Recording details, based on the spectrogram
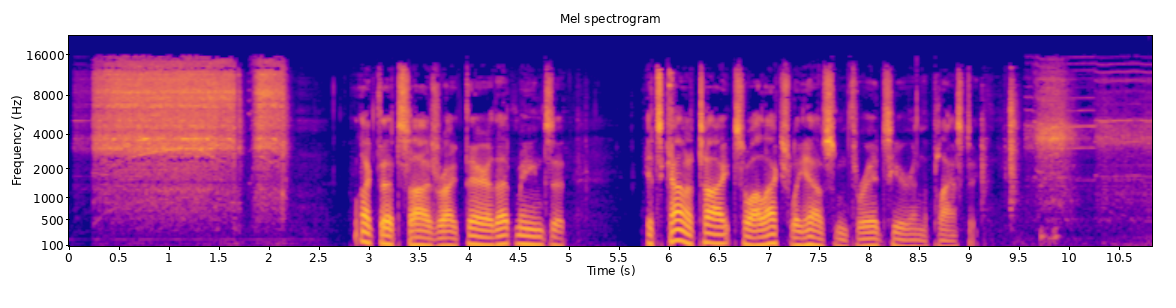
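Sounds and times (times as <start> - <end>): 
power drill boring pilot holes in plastic: 0.0 - 2.3, 9.6 - 10.8
speech: 2.9 - 5.2, 5.8 - 10.0.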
